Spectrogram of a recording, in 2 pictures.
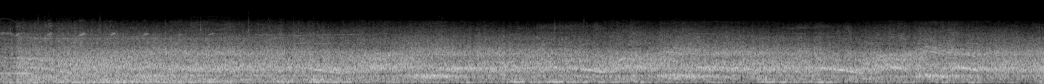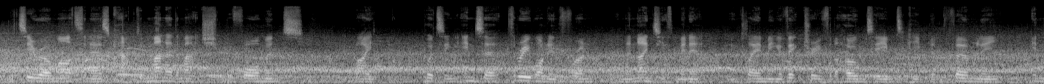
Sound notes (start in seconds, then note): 0.2 crowd singing and cheering; 4.4 crowd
